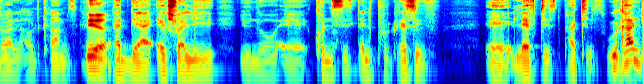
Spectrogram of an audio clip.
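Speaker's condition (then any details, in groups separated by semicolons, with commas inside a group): No condition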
